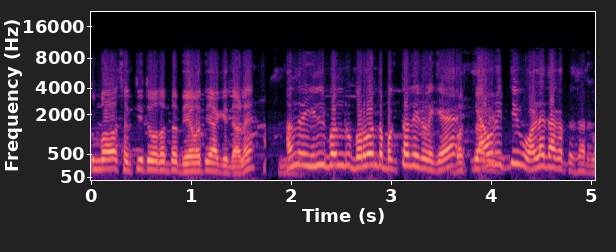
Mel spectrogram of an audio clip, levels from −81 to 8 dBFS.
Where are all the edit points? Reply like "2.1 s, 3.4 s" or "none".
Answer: 1.7 s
